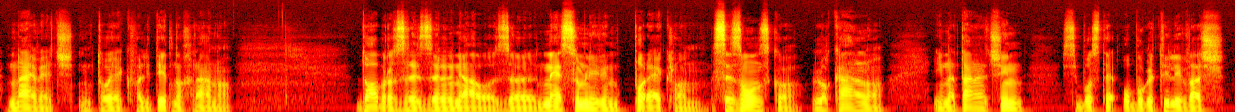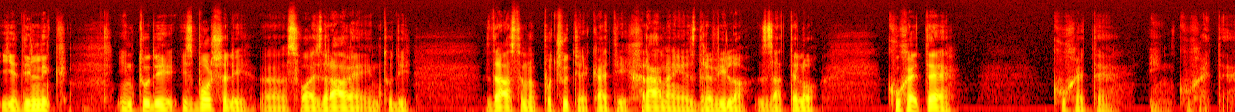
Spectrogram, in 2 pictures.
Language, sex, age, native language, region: Slovenian, male, 30-49, Slovenian, Central Slovenia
